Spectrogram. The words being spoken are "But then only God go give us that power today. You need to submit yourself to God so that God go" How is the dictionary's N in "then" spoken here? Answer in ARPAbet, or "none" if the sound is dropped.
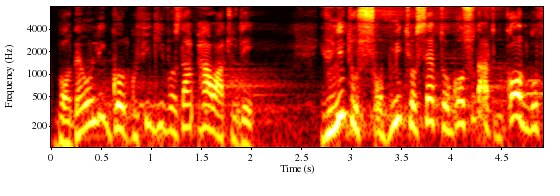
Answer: none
